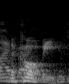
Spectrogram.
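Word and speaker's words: Nakobe: Davis, the big defensive tackle, and excuse me if I'm not pronouncing this correctly, but N'Kobe Dean? – No, it's N'Kobe. N'Kobe Dean.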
